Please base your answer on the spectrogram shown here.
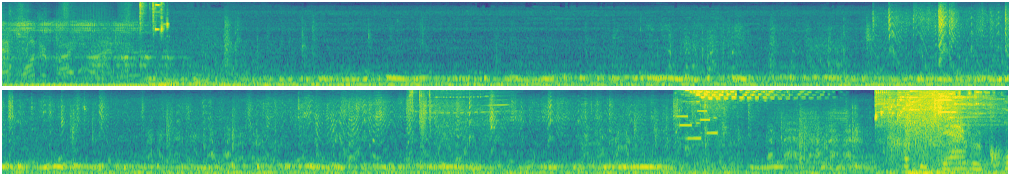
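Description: Pigeons coo steadily in a park in the video game Spider-Man: Miles Morales, a soft low warble that runs throughout over a constant background hum, with brief bursts of other noise near the start and end.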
